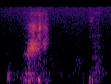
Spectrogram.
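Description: Near silence, with one faint, brief sound about three-quarters of a second in.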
